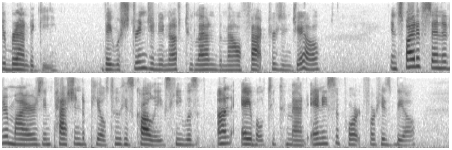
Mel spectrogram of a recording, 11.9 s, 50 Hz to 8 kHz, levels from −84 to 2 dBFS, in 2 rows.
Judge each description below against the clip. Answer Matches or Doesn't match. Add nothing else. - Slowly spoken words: Doesn't match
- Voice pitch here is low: Doesn't match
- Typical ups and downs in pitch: Doesn't match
